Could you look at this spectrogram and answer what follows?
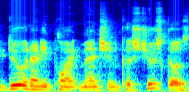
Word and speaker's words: Kosciuszko: The first syllable is cuz, like cousin. Second syllable is choose, like choose or lose. Right. So cuz, choose, co. Kosciuszko.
